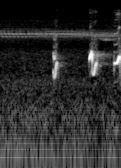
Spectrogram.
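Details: A caged Olive-winged Bulbul gives three short, bright, slurred notes about a third of a second apart, with a faint steady hiss behind.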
